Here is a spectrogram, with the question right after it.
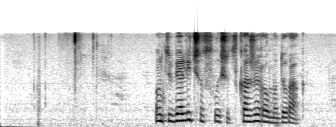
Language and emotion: Russian, neutral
